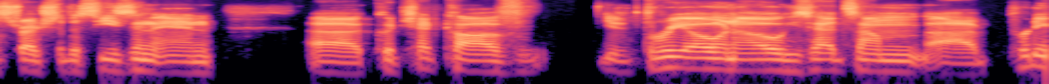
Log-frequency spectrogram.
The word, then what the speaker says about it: Kochetkov: I'm gonna go Kochetkov. Kochetkov sounds like Coachella, but Kochetkov. It's better than that Russian guy.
